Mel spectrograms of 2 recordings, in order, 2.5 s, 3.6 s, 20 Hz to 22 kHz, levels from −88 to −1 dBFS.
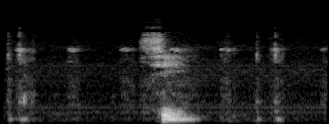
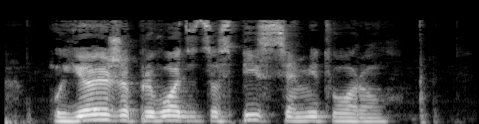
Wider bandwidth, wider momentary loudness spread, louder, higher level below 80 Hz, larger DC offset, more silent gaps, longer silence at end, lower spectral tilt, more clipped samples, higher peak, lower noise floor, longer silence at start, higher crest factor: second, 9.2 kHz vs 11.5 kHz; first, 25 LU vs 11 LU; second, -24 LUFS vs -17 LUFS; second, -74 dBFS vs -52 dBFS; neither; neither; about the same, 0.35 s vs 0.4 s; about the same, -4 dB/octave vs -4.5 dB/octave; neither; second, -6 dBFS vs 0 dBFS; first, -53 dBFS vs -45 dBFS; about the same, 0.05 s vs 0.05 s; first, 24 dB vs 18 dB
